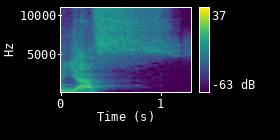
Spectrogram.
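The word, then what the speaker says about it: jazz: Otras palabras no adaptadas son palabras como piza, por ejemplo, o yaz. Y fíjense lo especial de la pronunciación, ¿no? Decimos y, pero lo escribimos con j, ¿no? Así. Ya, porque no es castellano.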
